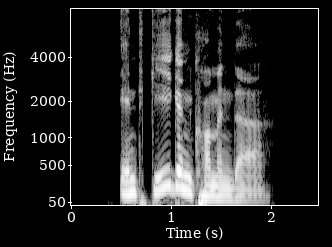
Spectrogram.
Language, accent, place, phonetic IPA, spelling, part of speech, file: German, Germany, Berlin, [ɛntˈɡeːɡn̩ˌkɔməndɐ], entgegenkommender, adjective, De-entgegenkommender.ogg
- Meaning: 1. comparative degree of entgegenkommend 2. inflection of entgegenkommend: strong/mixed nominative masculine singular 3. inflection of entgegenkommend: strong genitive/dative feminine singular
